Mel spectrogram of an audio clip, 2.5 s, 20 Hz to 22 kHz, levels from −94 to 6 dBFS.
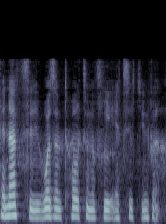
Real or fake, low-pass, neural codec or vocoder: fake; 7.2 kHz; codec, 16 kHz, 0.5 kbps, FunCodec, trained on LibriTTS, 25 frames a second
